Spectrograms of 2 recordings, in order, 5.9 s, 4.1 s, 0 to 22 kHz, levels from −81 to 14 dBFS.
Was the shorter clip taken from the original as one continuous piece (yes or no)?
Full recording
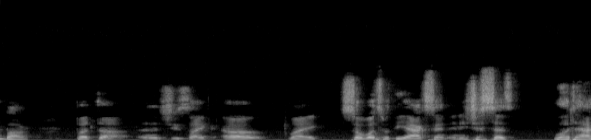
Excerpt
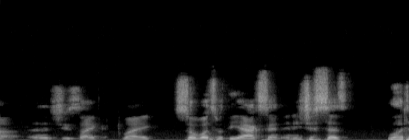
no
